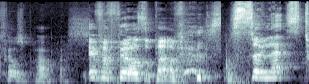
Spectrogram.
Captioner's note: laughs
